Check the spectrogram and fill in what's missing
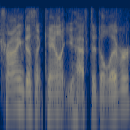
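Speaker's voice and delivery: ordinary delivery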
